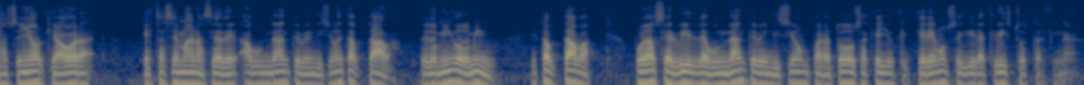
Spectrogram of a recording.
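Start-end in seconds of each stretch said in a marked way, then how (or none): none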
